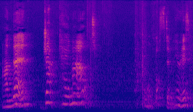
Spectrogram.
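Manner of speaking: ordinary delivery, nothing marked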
